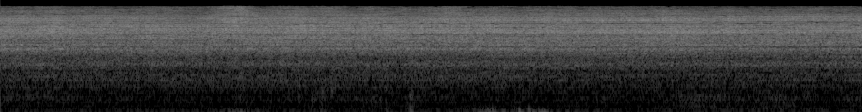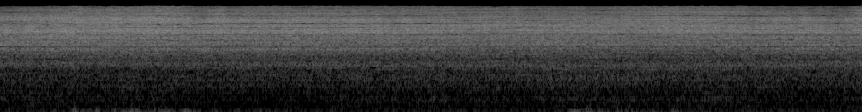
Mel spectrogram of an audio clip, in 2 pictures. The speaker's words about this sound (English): I guess that's the sputtering that I heard right about.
